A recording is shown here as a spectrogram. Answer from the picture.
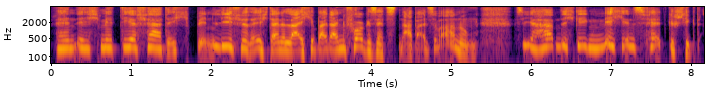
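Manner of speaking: high, strained, sneering thug voice; villain's rant. A narrator's reading. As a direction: taunt her from high in the throat. Villain threatens her.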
